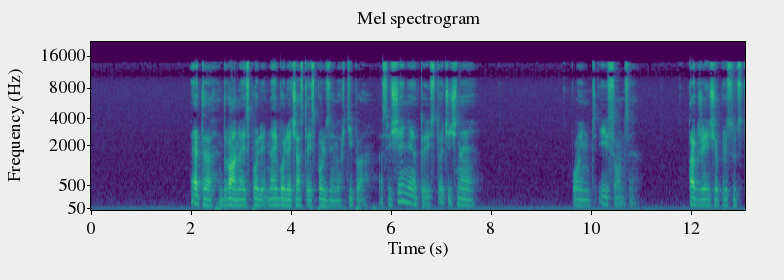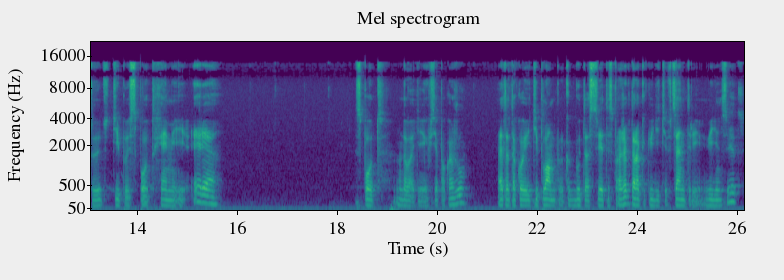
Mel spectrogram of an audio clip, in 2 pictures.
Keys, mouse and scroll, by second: 0.0 Escape, 3.2 click, 5.9-20.2 drag.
